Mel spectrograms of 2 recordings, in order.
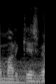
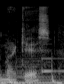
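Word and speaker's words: Marques: Tengo que quizás comparar un poco si gasta o no gasta más batería, porque por ejemplo Marqués Brownlee, lo he dicho bien, ¿no? Sí, Marqués. Estoy ya cansado, estamos domingo a final del día y sigo arrastrando cansancio de la noche sin dormir de Madrid.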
